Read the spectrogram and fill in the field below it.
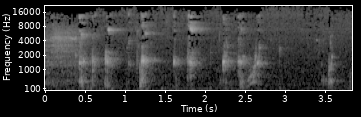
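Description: Quiet sipping of water: a quick, irregular string of short wet slurps and gulps, about ten in a row, with no talking.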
